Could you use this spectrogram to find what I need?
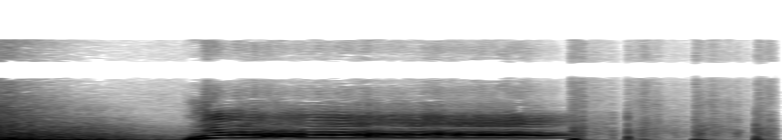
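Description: A cartoon soldier screams in a high voice.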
